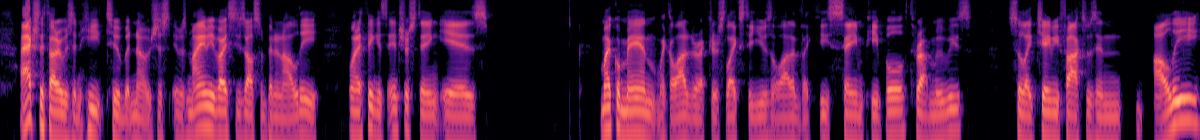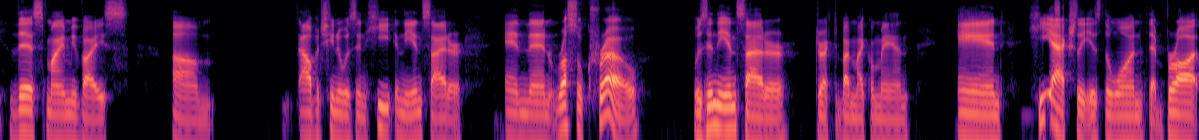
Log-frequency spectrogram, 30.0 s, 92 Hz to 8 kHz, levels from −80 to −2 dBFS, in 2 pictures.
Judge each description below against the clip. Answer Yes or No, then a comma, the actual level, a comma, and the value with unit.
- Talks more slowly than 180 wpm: Yes, average, 170 wpm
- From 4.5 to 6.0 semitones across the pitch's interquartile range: No, average, 2.9 semitones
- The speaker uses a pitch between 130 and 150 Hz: No, low, 105 Hz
